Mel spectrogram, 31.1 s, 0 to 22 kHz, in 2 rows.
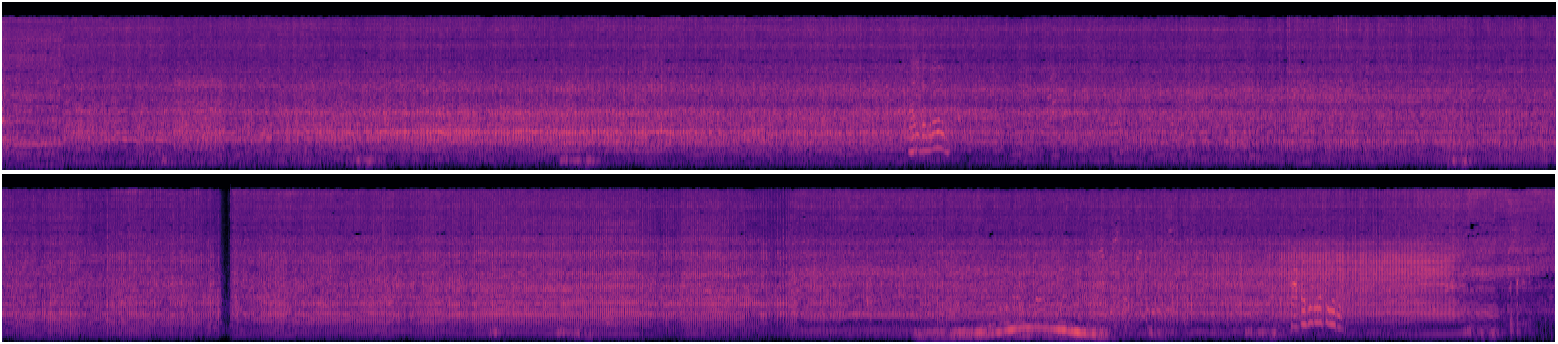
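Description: Homemade jigsaw powered by a 12V high-speed DC motor, running steadily as its crank-driven blade saws through MDF board. The sound breaks off for a moment about halfway through.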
